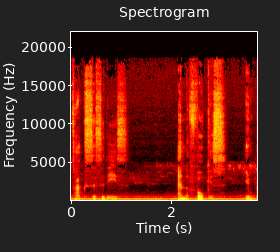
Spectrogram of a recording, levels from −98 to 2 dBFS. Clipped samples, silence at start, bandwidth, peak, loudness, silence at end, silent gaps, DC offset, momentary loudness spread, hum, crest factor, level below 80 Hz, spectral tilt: under 0.1%; 0 s; 19 kHz; -8 dBFS; -26 LUFS; 0 s; none; under 0.1%; 18 LU; none; 20 dB; -62 dBFS; -3.5 dB/octave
